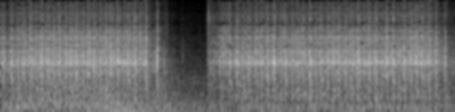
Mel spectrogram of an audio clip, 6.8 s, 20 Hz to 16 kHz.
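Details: Honda Varadero 125 on stand with a bit of choke, turned over gently during spark-issue diagnosis: fast even cranking churn with a few hopeful catches, never fires; not using fuel, battery dying; carb clean still pending.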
